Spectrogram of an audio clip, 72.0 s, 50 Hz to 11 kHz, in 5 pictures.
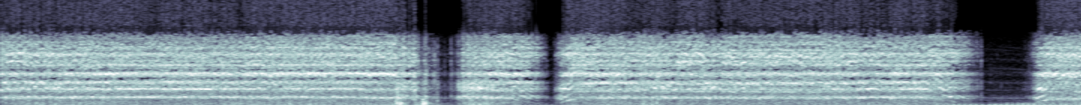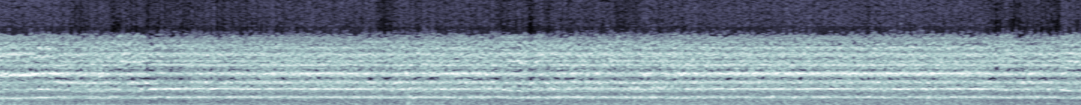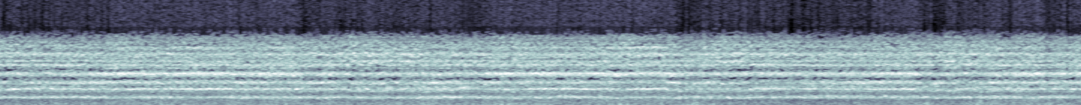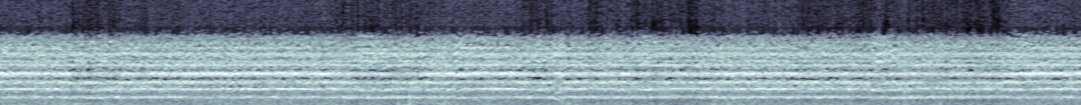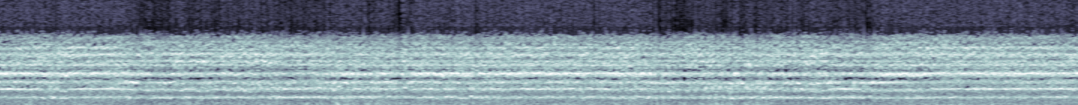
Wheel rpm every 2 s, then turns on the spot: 230, 230, 170, 100, 200, 210, 80, 200, 230, 230, 230, 230, 240, 230, 230, 230, 230, 220, 230, 220, 230, 230, 230, 230, 220, 230, 230, 230, 230, 220, 220, 230, 230, 220, 210, 230.
none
